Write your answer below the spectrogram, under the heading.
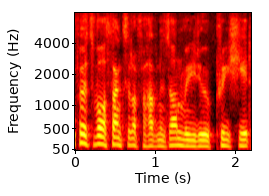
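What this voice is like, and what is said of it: Northeast English accent. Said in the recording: “Most people from the UK will be able to tell by my accent that I'm from up in the northeast of England”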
